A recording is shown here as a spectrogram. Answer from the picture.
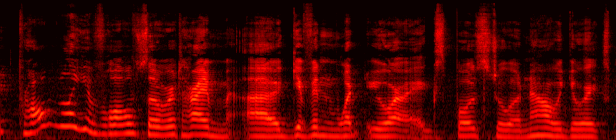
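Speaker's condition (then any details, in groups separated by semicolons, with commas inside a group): Spinocerebellar ataxia type 2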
